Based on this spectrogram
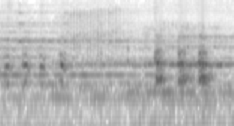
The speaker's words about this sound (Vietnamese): Con Mích đứng ở ngoài hiên, nó như cũng nhận biết tình thế nguy hiểm mà nó sủa lên ghê lắm, như điên như cuồng vậy.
